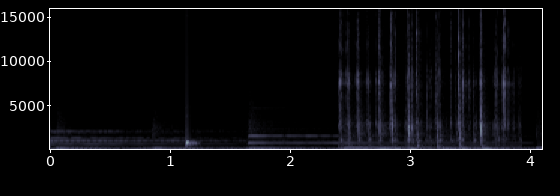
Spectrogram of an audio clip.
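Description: Outro music with a steady bass line and held tones. About a second in comes a single pop sound effect, then from about two and a half seconds a quick run of keyboard-typing clicks, a sound effect for text being typed into a comment box.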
